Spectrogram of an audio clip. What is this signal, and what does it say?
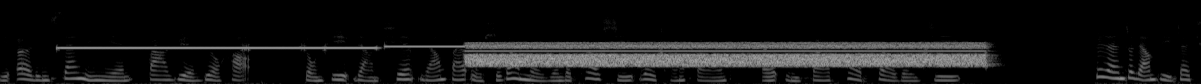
Dial-up modem handshake (low-speed, two carriers), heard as two whistles, then hiss, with speech in Chinese.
